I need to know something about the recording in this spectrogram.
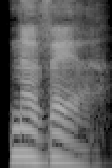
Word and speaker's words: Nevaeh: To pronounce it correctly, emphasize the first syllable, na, and then smoothly transition to the second syllable, vay, with a slight emphasis on the I sound. Finish with a soft, at the end.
